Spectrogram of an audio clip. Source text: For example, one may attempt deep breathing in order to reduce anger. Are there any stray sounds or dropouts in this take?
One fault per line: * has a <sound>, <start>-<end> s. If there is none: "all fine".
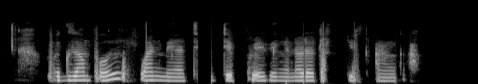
* has a dropout, 2.0-2.1 s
